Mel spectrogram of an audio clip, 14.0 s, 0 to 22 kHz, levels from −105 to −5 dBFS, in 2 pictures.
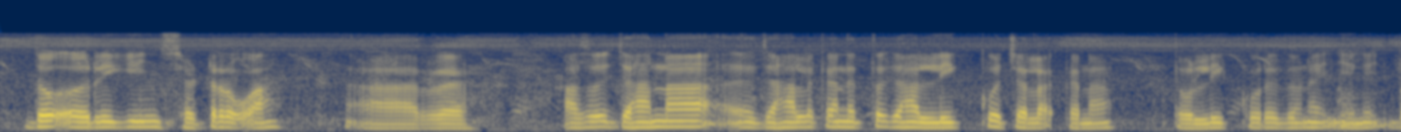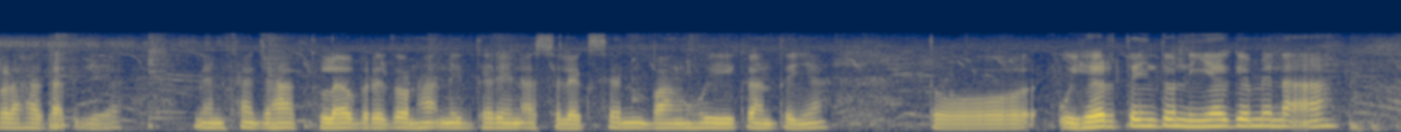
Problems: none marked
